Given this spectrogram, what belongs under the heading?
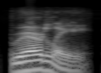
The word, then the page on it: rarely: American English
